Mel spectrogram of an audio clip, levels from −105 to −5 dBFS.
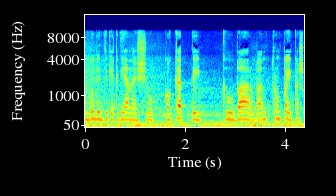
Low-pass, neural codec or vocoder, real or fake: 9.9 kHz; none; real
